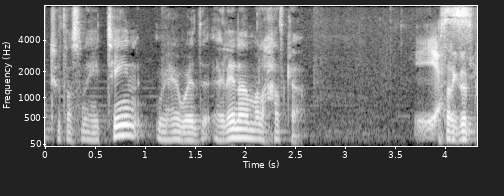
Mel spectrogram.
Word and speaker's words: Malakhatka: We're here with Elena Malakhatka. Yes. Is that a good pronunciation?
